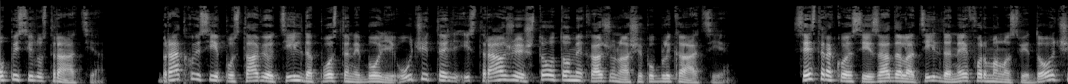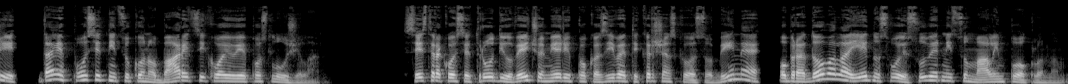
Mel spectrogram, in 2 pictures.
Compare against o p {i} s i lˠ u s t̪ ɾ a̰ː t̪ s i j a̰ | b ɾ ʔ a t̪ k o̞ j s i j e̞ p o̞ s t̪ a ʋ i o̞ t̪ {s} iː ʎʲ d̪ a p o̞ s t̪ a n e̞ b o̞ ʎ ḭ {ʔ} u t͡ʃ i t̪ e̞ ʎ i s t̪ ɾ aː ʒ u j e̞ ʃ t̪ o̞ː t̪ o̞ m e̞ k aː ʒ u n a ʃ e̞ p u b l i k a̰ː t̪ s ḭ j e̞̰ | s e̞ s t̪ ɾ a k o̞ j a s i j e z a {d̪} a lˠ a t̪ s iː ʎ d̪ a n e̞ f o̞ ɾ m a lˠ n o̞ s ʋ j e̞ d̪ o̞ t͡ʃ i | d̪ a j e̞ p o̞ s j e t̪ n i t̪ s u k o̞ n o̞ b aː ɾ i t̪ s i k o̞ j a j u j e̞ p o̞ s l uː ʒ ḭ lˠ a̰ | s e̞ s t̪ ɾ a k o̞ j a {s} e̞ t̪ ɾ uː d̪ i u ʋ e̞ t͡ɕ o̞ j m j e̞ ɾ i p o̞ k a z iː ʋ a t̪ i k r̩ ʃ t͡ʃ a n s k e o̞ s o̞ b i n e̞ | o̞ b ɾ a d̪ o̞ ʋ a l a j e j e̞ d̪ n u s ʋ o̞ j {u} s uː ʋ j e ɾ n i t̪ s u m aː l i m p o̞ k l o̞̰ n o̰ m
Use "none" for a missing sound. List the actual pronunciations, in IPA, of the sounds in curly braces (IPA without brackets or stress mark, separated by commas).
i, s, ʔ, d̪, s, u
